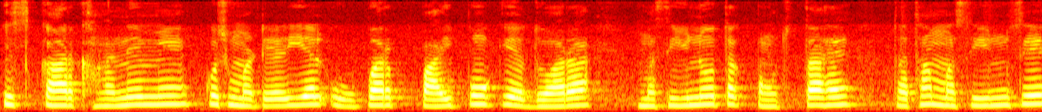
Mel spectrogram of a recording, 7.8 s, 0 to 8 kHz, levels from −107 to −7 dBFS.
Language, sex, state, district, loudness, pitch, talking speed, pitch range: Hindi, male, Bihar, Vaishali, -18 LUFS, 200 Hz, 130 wpm, 185-220 Hz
